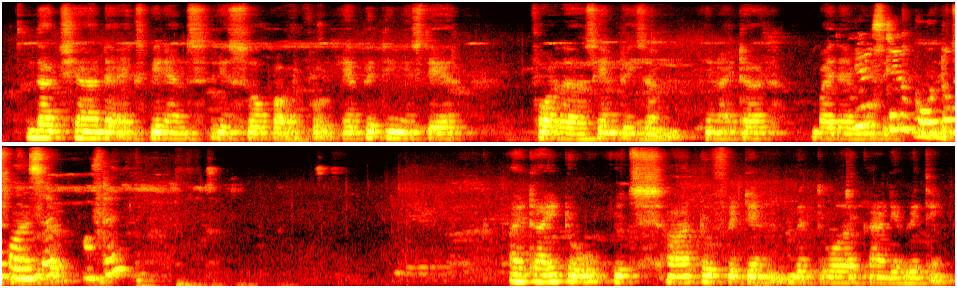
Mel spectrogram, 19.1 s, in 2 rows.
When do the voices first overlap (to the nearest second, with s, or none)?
8 s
